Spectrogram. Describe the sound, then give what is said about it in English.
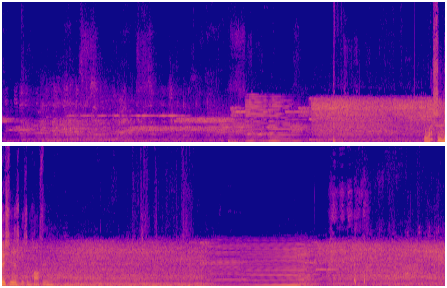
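A dial-up modem connecting: steady tones, then rapid stepping beeps give way to loud, harsh hissing static and shifting screeches that run for over ten seconds. A voice briefly speaks over it. “That's the sound of dial-up internet, for those who have never experienced that.”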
